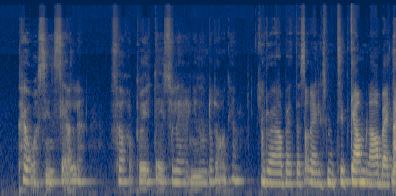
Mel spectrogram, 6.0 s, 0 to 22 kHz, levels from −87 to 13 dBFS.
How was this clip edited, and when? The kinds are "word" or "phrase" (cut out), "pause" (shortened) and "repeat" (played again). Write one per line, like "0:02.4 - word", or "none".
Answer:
0:04.6 - phrase
0:05.0 - word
